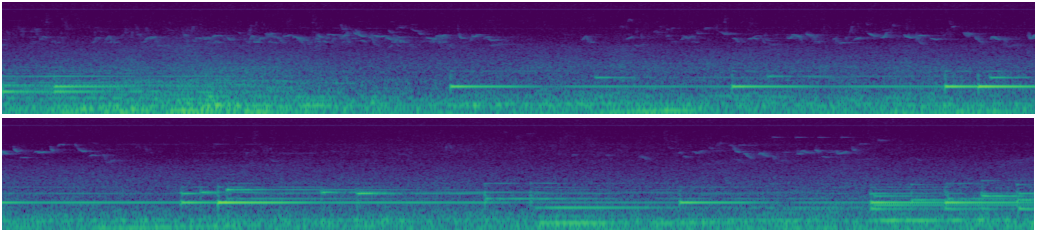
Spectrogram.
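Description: Slow classical piano music, muffled as if played in another room, with birds chirping outside and a low steady rumble of street noise beneath.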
